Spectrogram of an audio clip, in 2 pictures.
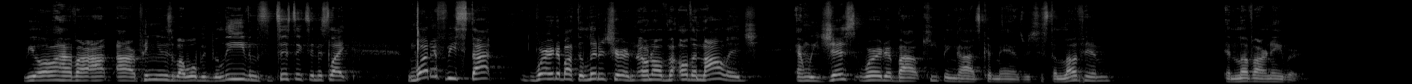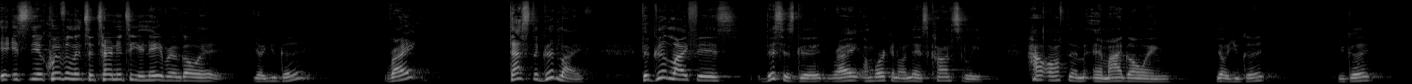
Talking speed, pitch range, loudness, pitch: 190 wpm, 155-235 Hz, -36 LUFS, 190 Hz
